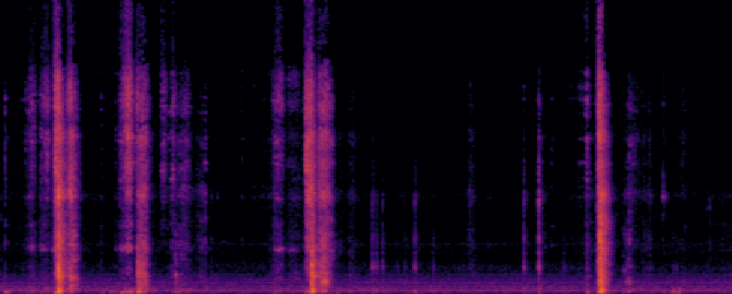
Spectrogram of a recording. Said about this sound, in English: Let's go ahead and cube the potatoes now that they are peeled and rinsed.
